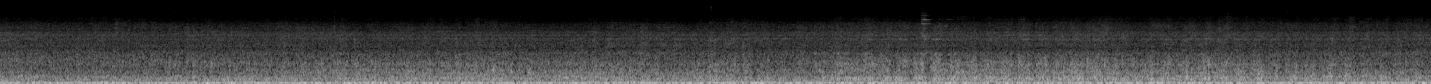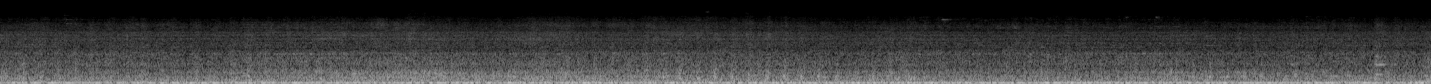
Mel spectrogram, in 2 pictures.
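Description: Mixed freight cars of a train rolling past at a steady speed: a continuous rumble of steel wheels on the rails that holds even throughout.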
